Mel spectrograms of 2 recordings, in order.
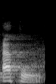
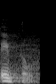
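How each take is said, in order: First: The first vowel is like the 'a' in cat. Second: The first vowel is like the 'e' in bed. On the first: The speaker calls it wrong. "No" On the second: The speaker calls it right. "Actual উচ্চারণ হচ্ছে এপল"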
